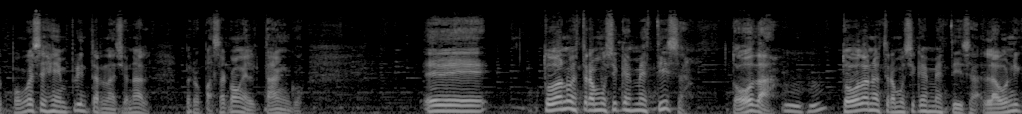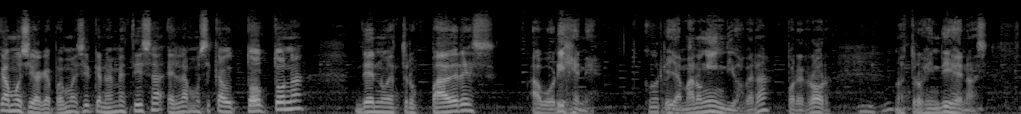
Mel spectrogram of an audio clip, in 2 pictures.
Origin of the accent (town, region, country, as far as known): El Tigre, Anzoátegui, Venezuela; born or raised there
